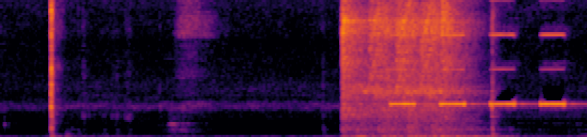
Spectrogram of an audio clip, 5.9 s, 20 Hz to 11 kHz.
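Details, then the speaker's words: Peugeot 5008 1.6 HDi diesel, arrived on recovery truck, clutch depressed; starter turns engine at even steady rhythm about two seconds, never fires: crank no-start, diagnosis pending. "got dropped off on a recovery truck or gr as we call them out here and it's a no start it a crank but it won't start"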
